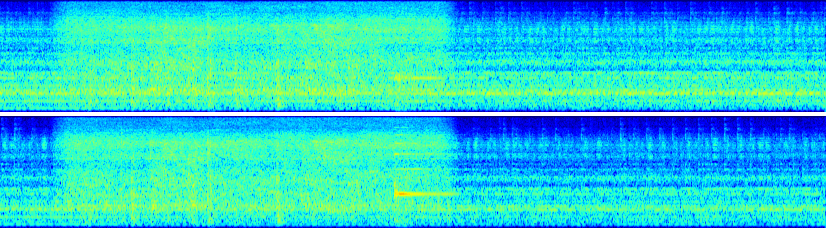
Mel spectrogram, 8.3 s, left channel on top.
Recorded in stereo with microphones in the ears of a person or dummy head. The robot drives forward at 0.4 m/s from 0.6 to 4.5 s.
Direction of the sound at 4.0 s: 55° right (ahead or behind).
